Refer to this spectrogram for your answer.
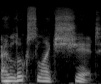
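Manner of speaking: put-on British accent, British man voice. Channeling an inner British guy while Connor is away: Connor impression, British accent. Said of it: "I'm channeling my inner uh British guy".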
